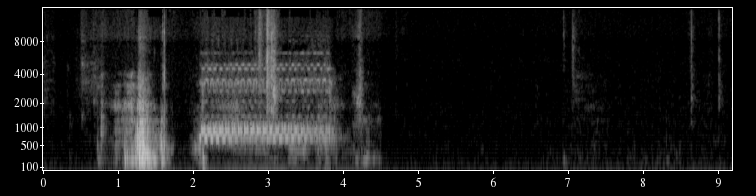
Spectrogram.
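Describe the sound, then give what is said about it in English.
A telephone rings twice, a short clanging burst followed by a longer, steady trilling ring, then it falls almost silent apart from a few faint ticks. “Phone went off. Obviously a wrong number because it only rang twice.”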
